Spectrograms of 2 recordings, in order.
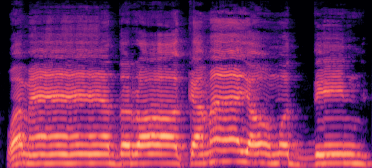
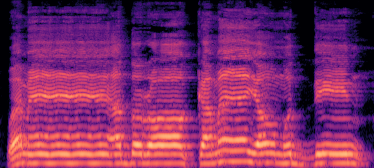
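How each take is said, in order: Both takes have the same delivery.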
